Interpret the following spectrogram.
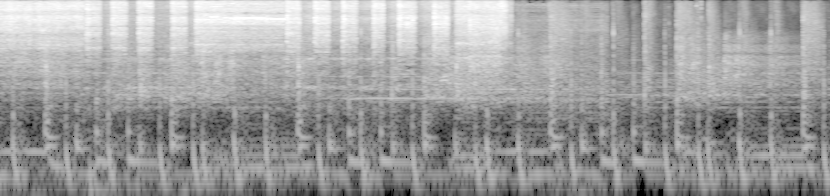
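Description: Background music with a steady beat, over the loud hiss of a sandblaster gun blasting bronze parts inside a blast cabinet. The hiss stops about five seconds in.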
